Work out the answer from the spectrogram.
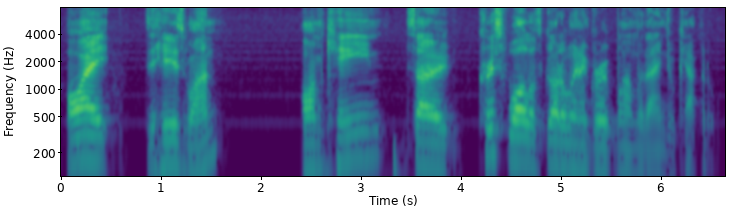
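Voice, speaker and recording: A man's voice: mid-range voice, unhurried, clean tone. An Australian man co-hosting a podcast in casual, blokey sports banter, with slang and swearing. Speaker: podcast co-host.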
